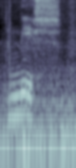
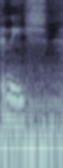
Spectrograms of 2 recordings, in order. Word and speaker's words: knish: And I thought it was niche. I said, is it niche or nice? And she was like, knish. I was like, oh, so I'm way off.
